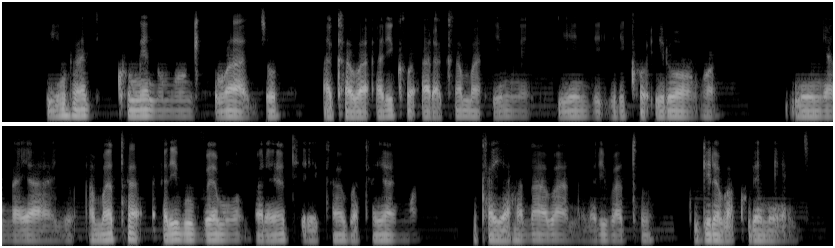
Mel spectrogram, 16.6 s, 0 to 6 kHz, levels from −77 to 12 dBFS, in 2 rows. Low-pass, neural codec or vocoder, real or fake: 5.4 kHz; none; real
